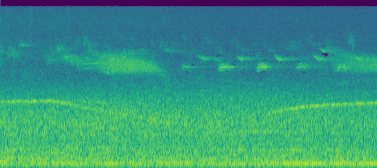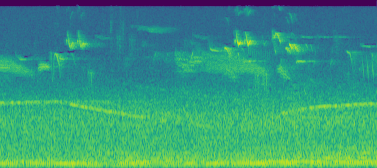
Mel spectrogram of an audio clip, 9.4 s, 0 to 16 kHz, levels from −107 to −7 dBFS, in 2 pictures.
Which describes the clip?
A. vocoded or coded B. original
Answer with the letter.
B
